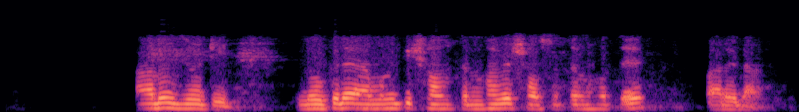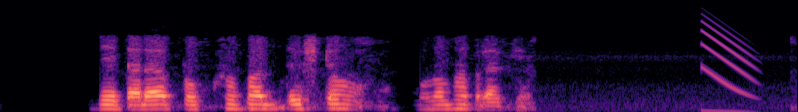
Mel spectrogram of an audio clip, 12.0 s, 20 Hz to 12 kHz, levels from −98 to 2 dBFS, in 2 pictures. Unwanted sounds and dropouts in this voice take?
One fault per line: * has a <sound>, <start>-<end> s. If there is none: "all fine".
* has a chirp, 11.2-11.7 s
